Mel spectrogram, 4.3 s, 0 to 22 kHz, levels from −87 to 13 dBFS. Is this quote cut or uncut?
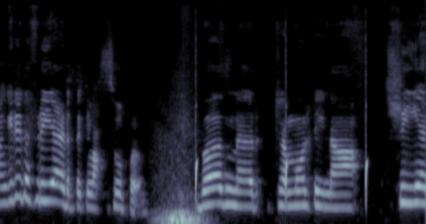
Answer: cut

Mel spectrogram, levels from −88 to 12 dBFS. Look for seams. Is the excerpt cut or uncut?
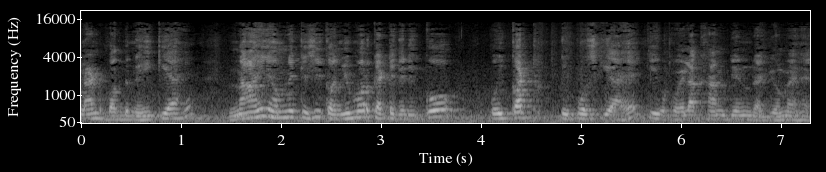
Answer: cut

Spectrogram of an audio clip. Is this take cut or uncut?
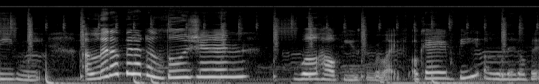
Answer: uncut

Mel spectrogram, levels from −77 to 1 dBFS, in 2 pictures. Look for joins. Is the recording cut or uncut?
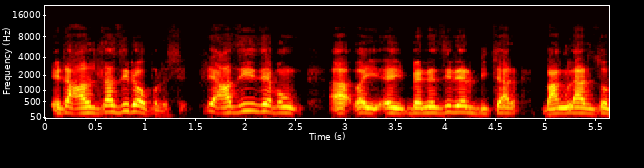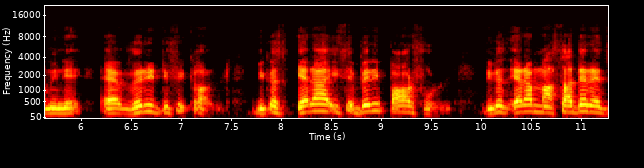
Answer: cut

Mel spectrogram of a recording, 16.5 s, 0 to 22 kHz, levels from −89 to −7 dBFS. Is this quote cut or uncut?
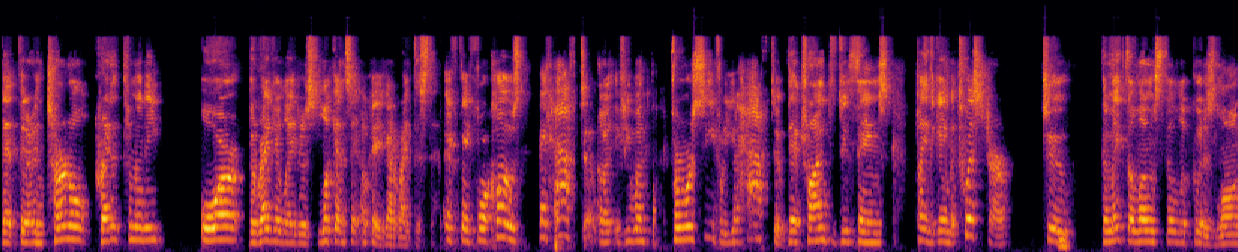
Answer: cut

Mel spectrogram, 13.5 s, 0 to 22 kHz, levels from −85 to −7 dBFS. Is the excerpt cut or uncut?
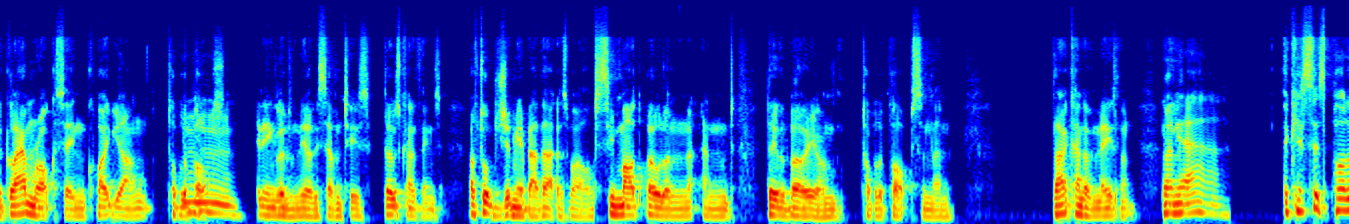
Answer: uncut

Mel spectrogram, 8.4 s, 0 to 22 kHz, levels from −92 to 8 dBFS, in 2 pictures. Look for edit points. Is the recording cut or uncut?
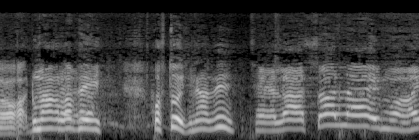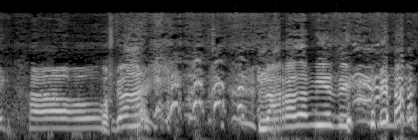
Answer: cut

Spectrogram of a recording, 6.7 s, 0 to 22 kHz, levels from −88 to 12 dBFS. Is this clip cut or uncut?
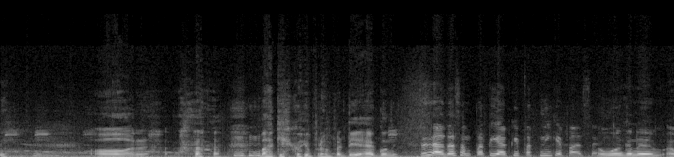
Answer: cut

